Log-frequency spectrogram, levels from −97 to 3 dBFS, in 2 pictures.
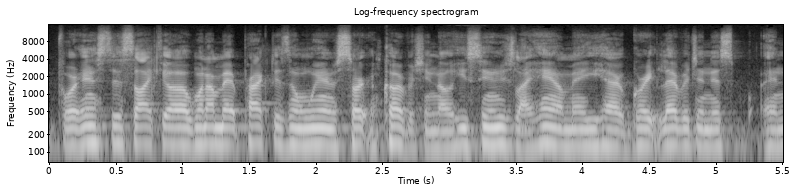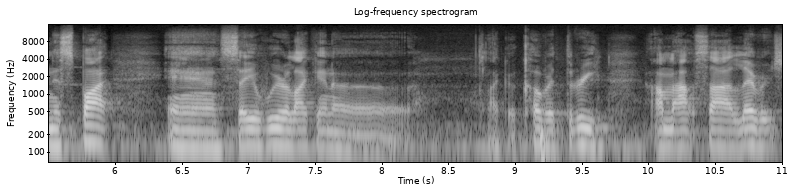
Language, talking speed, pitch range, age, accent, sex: English, 245 wpm, 115-130 Hz, 20-39, American, male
